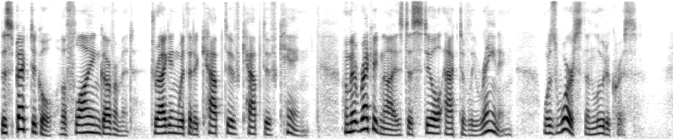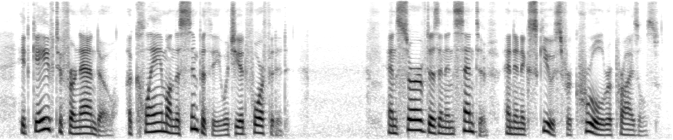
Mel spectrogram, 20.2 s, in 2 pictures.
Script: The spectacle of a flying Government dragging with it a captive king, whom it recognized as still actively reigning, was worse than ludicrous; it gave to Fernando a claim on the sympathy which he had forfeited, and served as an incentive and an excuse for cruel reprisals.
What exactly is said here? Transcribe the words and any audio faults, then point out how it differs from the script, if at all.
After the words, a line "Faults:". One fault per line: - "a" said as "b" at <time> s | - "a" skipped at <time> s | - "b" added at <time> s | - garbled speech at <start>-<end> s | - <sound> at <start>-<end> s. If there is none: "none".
The spectacle of a flying Government dragging with it a captive captive king, whom it recognized as still actively reigning, was worse than ludicrous; it gave to Fernando a claim on the sympathy which he had forfeited, and served as an incentive and an excuse for cruel reprisals.
Faults:
- "captive" added at 3.7 s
